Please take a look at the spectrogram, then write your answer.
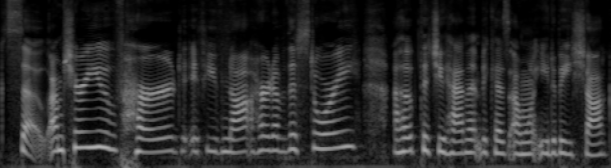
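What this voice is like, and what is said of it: Heavy accent. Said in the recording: “my accent is a lot heavier than I thought it was”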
